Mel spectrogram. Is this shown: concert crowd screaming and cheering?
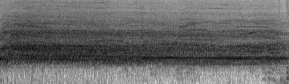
yes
